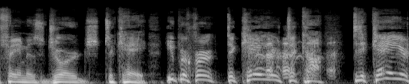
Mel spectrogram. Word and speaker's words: Takei: the great world famous george takei you prefer decay decay or takai so let's let's let's try this okay do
